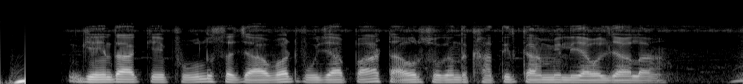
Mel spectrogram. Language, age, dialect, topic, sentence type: Bhojpuri, 25-30, Western, agriculture, statement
